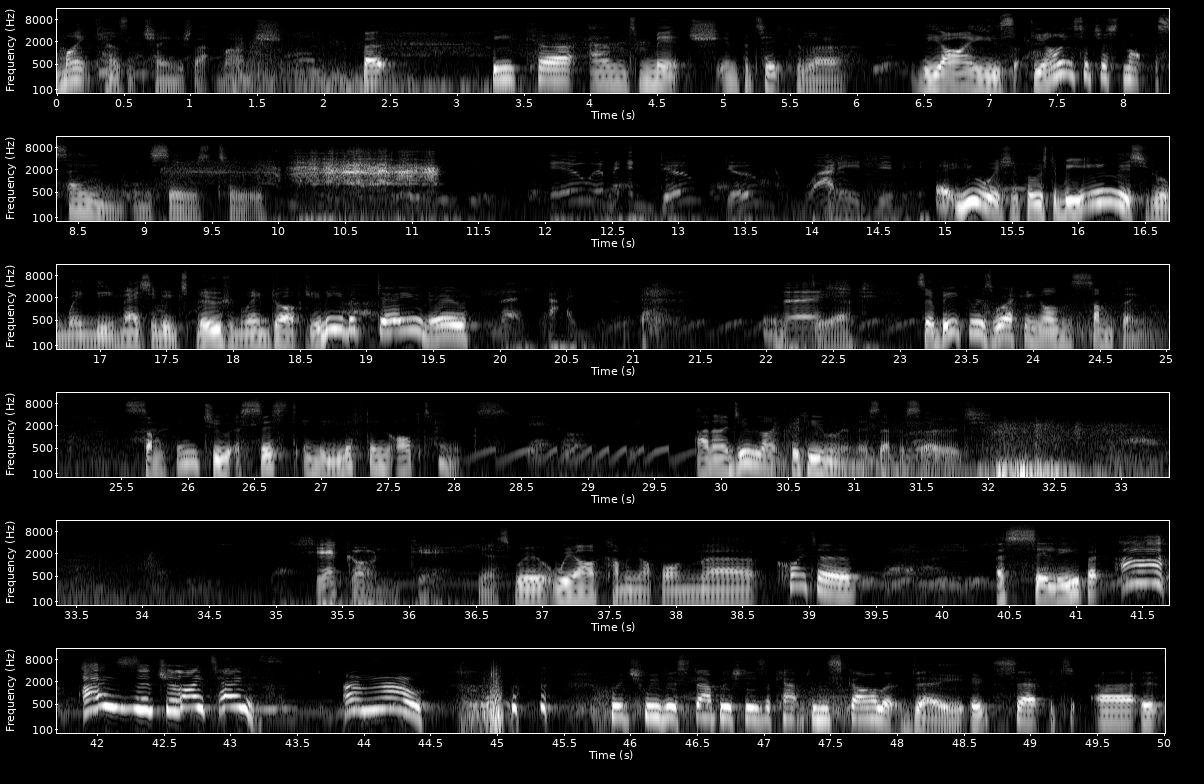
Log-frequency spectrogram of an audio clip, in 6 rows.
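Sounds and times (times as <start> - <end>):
explosion boom: 1.3 - 4.5, 30.3 - 34.6
puppet monkey screeching chatter: 9.1 - 11.3.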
